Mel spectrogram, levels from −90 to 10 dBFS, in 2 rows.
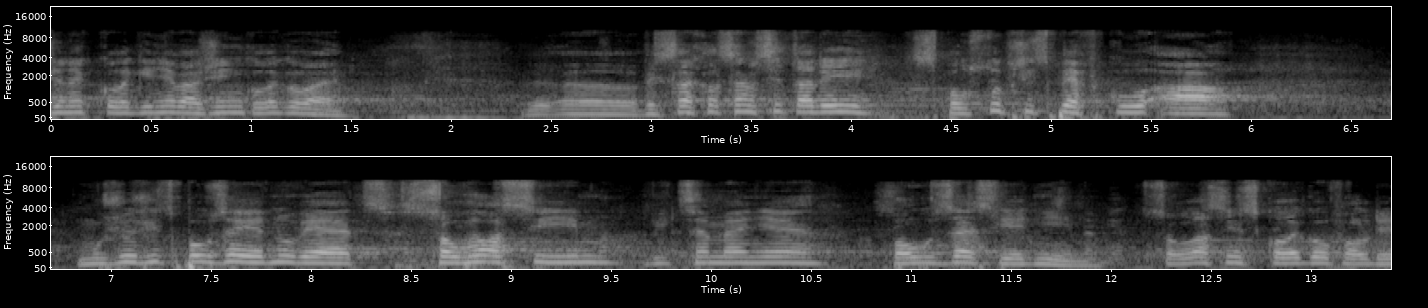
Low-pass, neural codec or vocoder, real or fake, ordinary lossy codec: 9.9 kHz; none; real; AAC, 32 kbps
